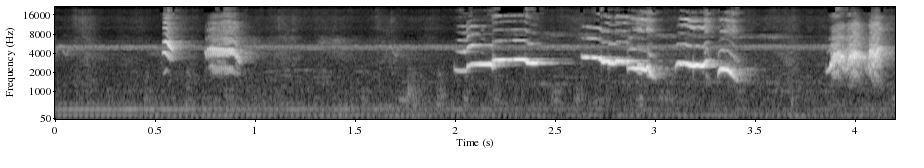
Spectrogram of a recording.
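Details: Black-breasted Oriental magpie-robin singing in full voice: a few short high notes, then a run of clear whistled phrases that slur downward, ending with a harsh burst, over a low steady hum and a thin constant high tone.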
